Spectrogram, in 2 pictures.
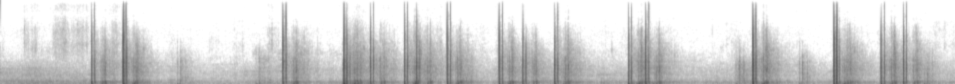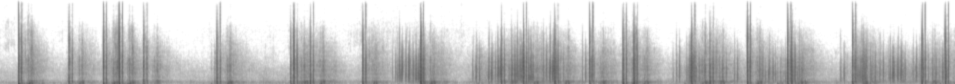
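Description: Aerial firework shells bursting in rapid succession, a sharp bang every second or so with rumbling echoes between them, starting just over a second in.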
